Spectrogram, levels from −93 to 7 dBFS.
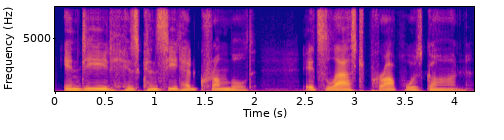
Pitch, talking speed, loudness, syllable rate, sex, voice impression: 115 Hz, 145 wpm, -21 LUFS, 3.7 syllables/s, male, very masculine, slightly young, slightly thick, slightly relaxed, powerful, bright, slightly hard, very clear, fluent, cool, slightly intellectual, very refreshing, sincere, calm, mature, very friendly, very reassuring, unique, elegant, slightly wild, sweet, lively, kind, slightly modest, slightly light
